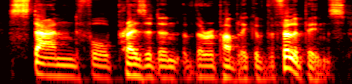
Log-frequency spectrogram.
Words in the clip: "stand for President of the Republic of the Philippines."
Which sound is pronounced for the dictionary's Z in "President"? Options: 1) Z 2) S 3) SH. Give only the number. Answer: 1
